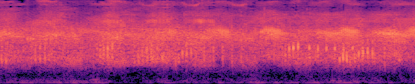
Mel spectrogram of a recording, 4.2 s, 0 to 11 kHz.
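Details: Many frogs calling together in lotus paddies near Echizen, Fukui, Japan, June 2021. The species are Japanese tree frog, black-spotted pond frog, wrinkled frog, Schlegel's green tree frog and forest green tree frog. A steady croaking wall with short rapid clicking trills near the end.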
